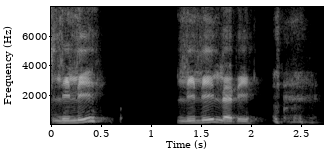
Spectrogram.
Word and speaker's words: Lili Ledy: Now, I just, for a little clarification, repronounce or re-say Lila Lili? I didn't understand what it was. It's Lili Ledy. Lily Letty.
